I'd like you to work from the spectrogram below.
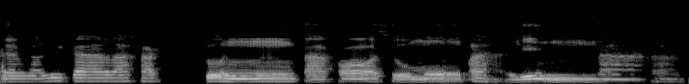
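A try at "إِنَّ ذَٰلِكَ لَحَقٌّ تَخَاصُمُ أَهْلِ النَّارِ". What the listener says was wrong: Bapak sumu, jadi kepanjangan tuh Pak. Lambat nyambung.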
